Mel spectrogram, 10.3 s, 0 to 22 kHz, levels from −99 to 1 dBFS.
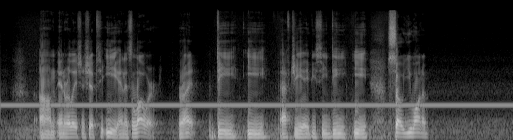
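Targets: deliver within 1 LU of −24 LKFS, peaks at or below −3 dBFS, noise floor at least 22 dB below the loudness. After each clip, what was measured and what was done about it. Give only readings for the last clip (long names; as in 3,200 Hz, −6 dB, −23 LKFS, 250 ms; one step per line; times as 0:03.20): interfering tone 1,000 Hz; level of the tone −43 dBFS; integrated loudness −32.0 LKFS; sample peak −18.0 dBFS; target loudness −24.0 LKFS
→ notch filter 1,000 Hz, Q 30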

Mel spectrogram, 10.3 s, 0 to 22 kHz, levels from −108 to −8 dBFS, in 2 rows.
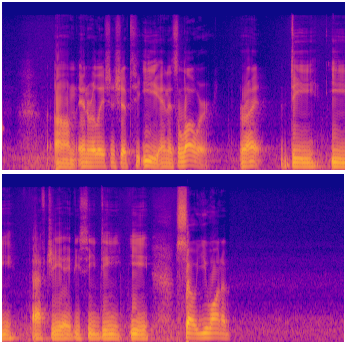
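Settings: interfering tone none found; integrated loudness −32.0 LKFS; sample peak −18.0 dBFS; target loudness −24.0 LKFS
→ level +8 dB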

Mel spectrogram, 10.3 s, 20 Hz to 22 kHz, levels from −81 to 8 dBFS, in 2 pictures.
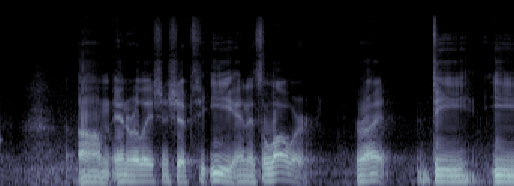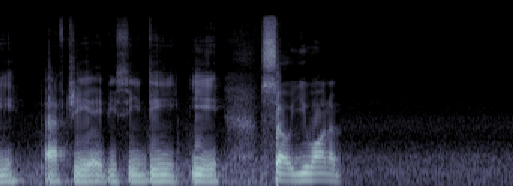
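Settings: integrated loudness −24.0 LKFS; sample peak −10.0 dBFS; background noise floor −51 dBFS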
